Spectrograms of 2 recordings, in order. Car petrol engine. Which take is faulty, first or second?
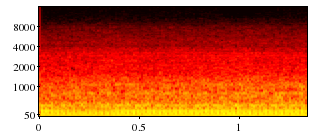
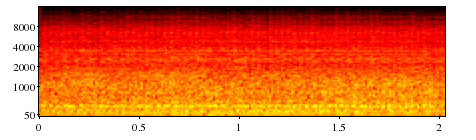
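second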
